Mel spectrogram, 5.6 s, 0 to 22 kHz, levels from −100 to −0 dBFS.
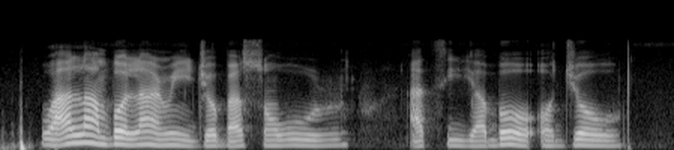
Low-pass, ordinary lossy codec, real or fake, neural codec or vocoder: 7.2 kHz; none; real; none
